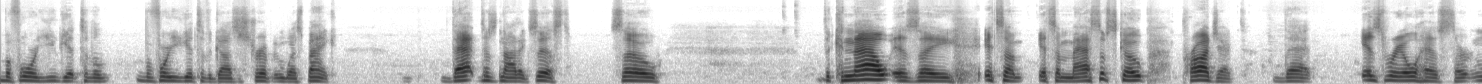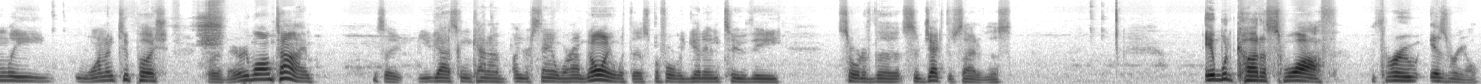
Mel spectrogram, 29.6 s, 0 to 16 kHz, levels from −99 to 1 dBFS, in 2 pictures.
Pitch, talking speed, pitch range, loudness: 155 Hz, 150 wpm, 135-175 Hz, -22 LUFS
